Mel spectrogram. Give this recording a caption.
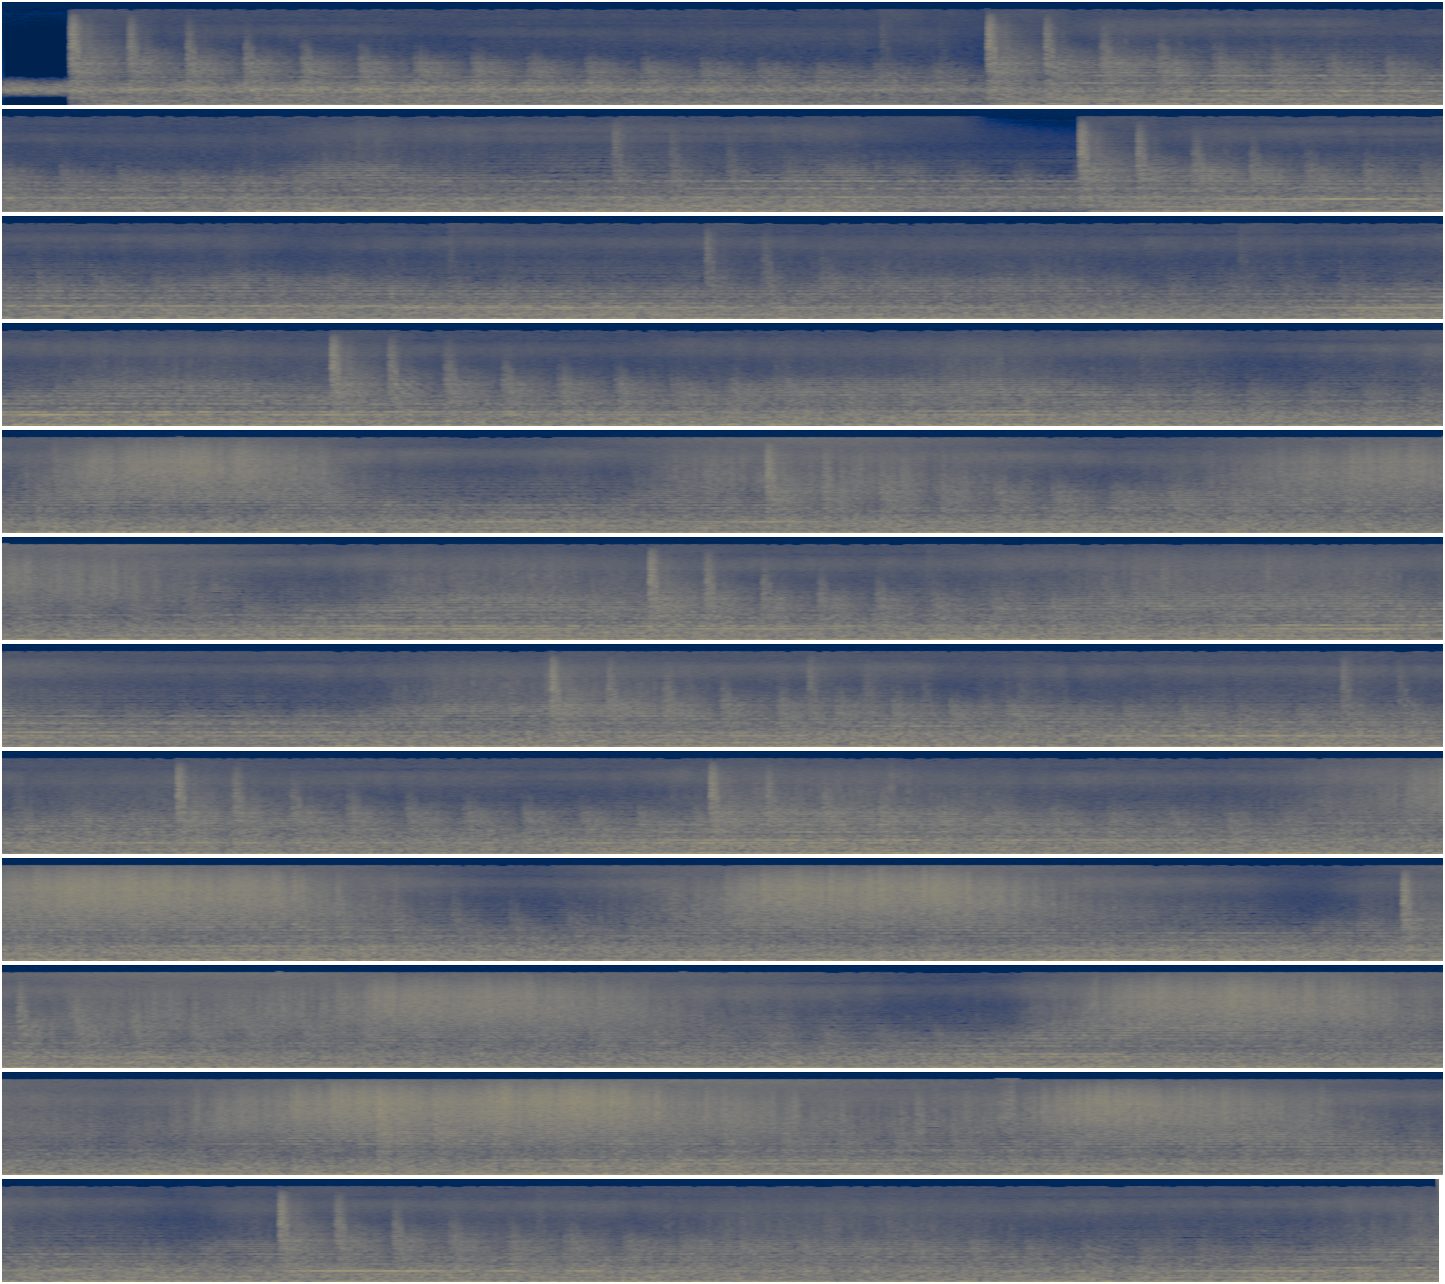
Dark Dramatic Scandinavian Atmo Background
Ambient, Atmo, Atmosphere, Background, Cinematic, Dark, Dramatic, Drone, Eery, Film, Ghost, Ghostly, Hill, Hit, Horror, Mood, Movie, Scandinavian, Scary, Sound, Sound-Design, Spoky, Thriller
